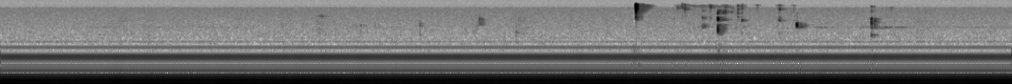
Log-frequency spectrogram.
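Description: A steady, pure electronic tone held at one pitch with a faint overtone above it, a sine-wave demonstration tone of the kind used to illustrate a sound wave's frequency.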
